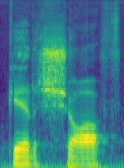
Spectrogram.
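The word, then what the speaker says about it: Kirchhoff: laws है ठीक है इसको किर शॉफ किर एस एच आप समझ ले ओ एफ किर शॉफ इस तरह पढ़ेंगे ठीक है तो यह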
